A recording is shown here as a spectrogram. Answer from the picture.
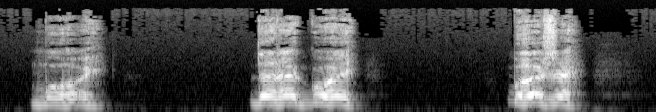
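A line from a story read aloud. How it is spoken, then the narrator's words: Hoarse rasp. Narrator (Russian): прохрипел Ллойд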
